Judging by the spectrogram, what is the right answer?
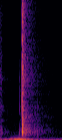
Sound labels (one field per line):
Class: switch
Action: being turned on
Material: plastic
